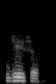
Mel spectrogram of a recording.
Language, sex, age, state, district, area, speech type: Urdu, male, 18-30, Uttar Pradesh, Saharanpur, urban, conversation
